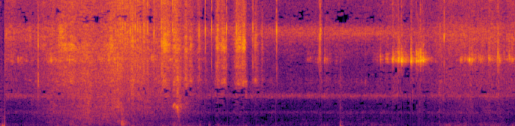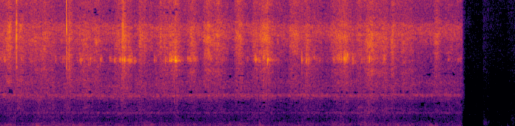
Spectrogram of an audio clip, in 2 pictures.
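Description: A cat clawing and digging at a wall of packed snow: a run of light scratching and crunching, loudest in the first couple of seconds, that cuts off suddenly near the end.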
